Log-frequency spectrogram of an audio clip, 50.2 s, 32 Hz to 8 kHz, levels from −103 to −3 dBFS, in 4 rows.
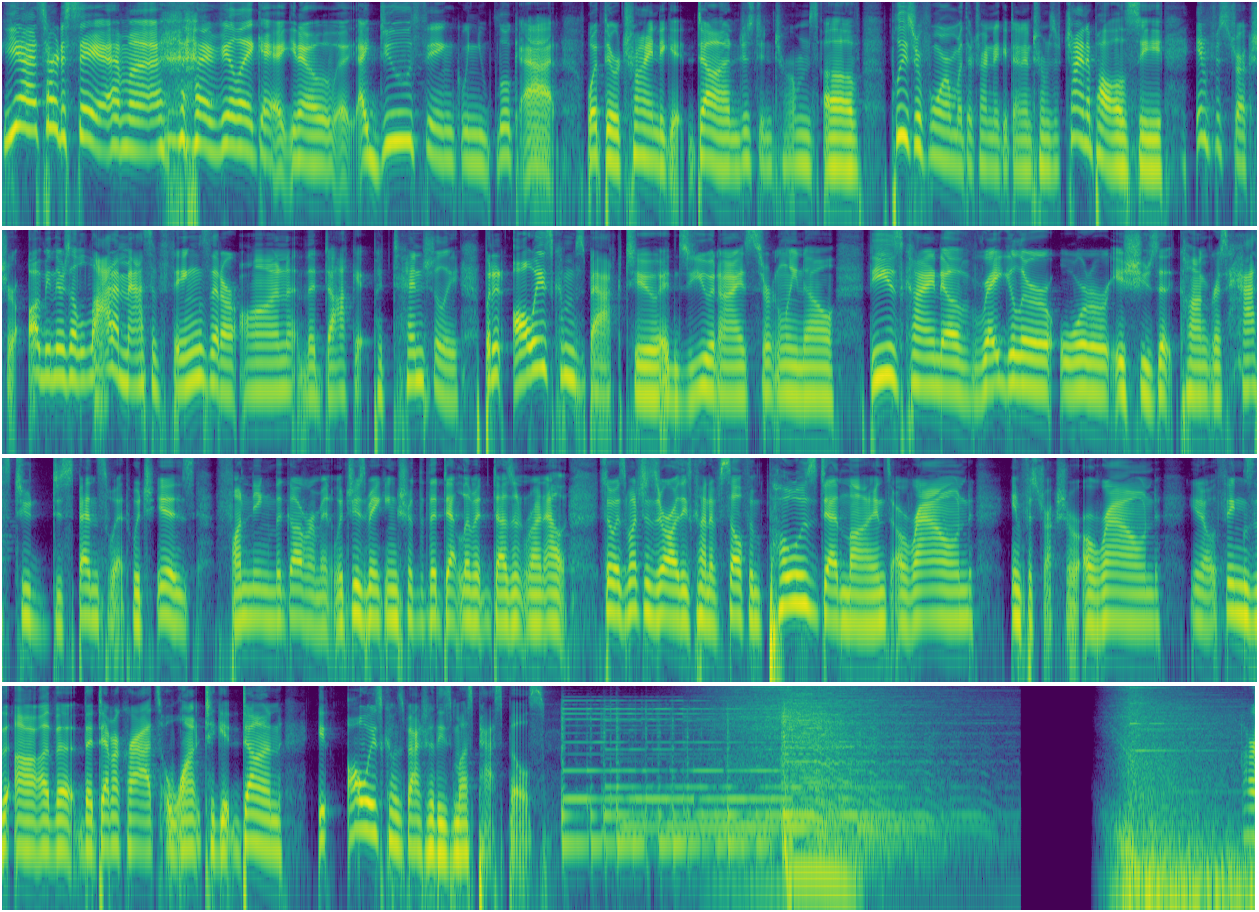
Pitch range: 140-180 Hz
